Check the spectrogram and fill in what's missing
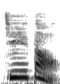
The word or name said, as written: jie1dao4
